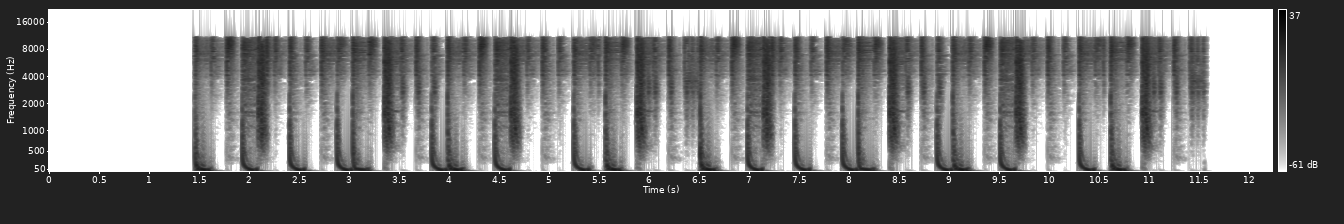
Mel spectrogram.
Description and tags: Hip-Hop Beat 9
A cool sounding loop of hip-hop drums. This sound would probably work best in hip-hop songs. This sound was created with Groovepad.
bass, beat, beatbox, dance, deep, drum, drum-kit, drum-loop, drums, funk, funky, groove, groovy, hip-hop, hiphop, loop, loops, low, music, percussion, percussion-loop, rap, rhythm, rythm, song, trap, trap-loop, trip-hop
